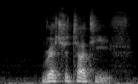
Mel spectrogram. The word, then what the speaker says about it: recitative: So we have aria, recitative. Right? That's the way it's pronounced.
